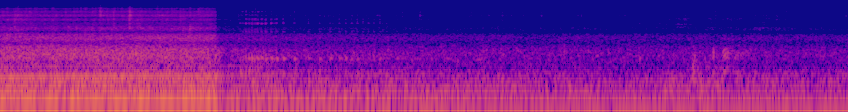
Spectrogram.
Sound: Sarah snores

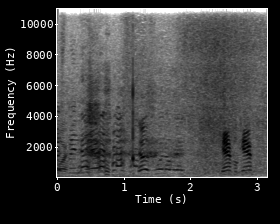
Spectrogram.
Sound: all laughing

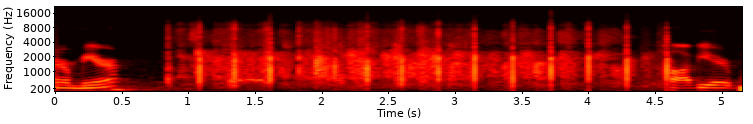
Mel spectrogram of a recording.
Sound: audience applauds

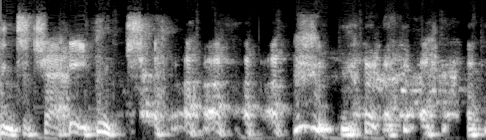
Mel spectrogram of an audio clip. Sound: laughs

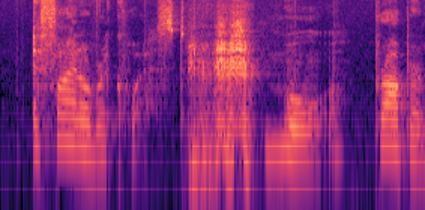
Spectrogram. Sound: displeased neigh

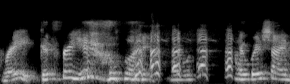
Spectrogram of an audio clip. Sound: laughter

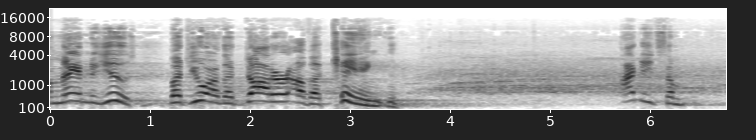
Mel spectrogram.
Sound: audience cheering

